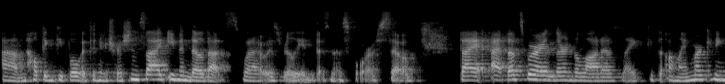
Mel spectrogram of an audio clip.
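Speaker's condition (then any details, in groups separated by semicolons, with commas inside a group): No condition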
